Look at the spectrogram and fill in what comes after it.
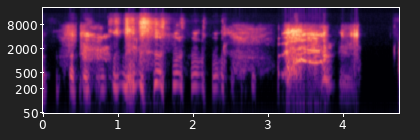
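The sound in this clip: A rough, rasping throat clearing bursts out between stretches of lively talk, followed by more speech.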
